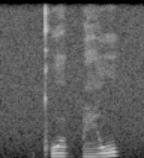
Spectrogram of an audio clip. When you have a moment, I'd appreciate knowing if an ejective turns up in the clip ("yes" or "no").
yes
